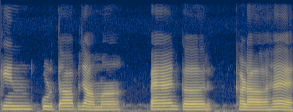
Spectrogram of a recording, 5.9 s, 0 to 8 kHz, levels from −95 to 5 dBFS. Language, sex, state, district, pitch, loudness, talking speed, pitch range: Hindi, female, Punjab, Fazilka, 195 Hz, -14 LUFS, 60 wpm, 185-215 Hz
